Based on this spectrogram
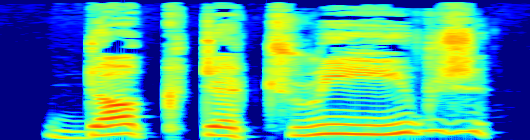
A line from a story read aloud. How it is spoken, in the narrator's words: he said slowly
